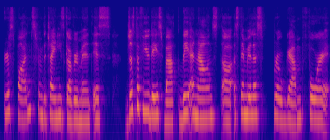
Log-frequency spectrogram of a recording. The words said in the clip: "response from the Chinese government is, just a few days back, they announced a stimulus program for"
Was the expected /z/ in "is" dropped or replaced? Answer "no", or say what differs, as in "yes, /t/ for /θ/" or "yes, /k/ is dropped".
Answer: yes, /s/ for /z/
